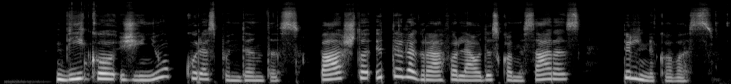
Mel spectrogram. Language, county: Lithuanian, Vilnius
